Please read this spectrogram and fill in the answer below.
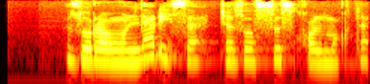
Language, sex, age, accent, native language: Uzbek, female, 19-29, Qashqadaryo, Uzbek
